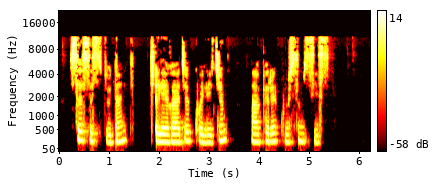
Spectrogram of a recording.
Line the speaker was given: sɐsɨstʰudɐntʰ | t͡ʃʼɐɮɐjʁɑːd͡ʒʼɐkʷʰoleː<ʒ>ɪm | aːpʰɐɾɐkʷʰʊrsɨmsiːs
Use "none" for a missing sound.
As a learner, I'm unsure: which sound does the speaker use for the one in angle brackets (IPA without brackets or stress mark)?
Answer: d͡ʒ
